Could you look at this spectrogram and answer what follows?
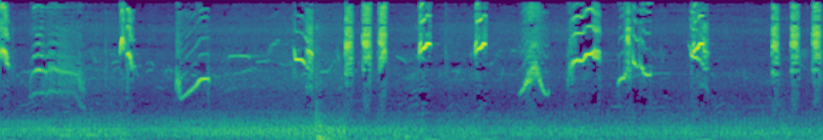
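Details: Energetic white-rumped shama song of harsh, rough phrases with tail open: clear swooping whistles rising and falling, crisp high chips repeated about once a second, quiet low hum behind.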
